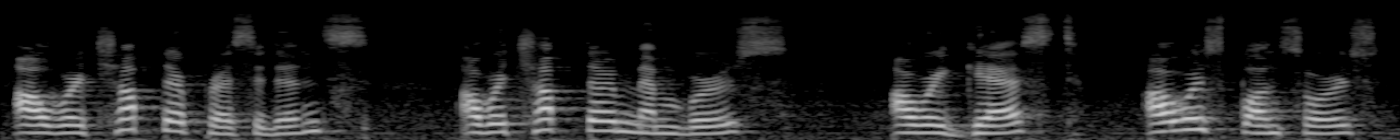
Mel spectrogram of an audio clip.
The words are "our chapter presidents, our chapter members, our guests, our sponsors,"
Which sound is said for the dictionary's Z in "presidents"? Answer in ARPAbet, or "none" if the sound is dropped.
S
